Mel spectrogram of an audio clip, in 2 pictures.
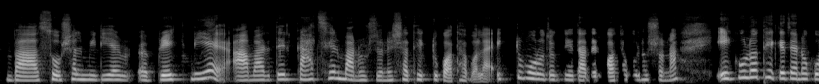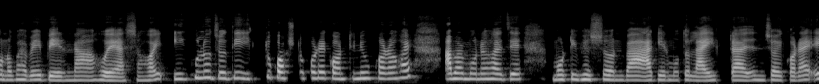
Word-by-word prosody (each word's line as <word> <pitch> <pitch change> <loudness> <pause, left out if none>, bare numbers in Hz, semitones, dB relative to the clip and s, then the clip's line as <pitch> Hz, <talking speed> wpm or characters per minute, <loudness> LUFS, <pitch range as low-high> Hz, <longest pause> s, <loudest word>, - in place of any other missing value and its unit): বা 195 - +5 0.3
সোশ্যাল 225 +1 +1
মিডিয়ার 215 0 0 0.2
এ 195 - +1
ব্রেক 220 +1 +6 0.2
নিয়ে 280 +6 +2 0.3
আমাদের 205 +3 0
কাছের 240 +6 0
মানুষজনের 195 -1 -2
সাথে 215 +2 -1
একটু 220 -1 -5
কথা 190 - -2
বলা, - - -2
একটু 240 +3 -11
মনোযোগ 240 -5 +1
দিয়ে 210 -1 -2
তাদের 190 0 +1
কথাগুলো 210 +3 -2
শোনা। 205 +1 -2 0.5
এগুলো 310 +4 +2
থেকে 295 -4 +3
যেন 260 -1 +3
কোনোভাবেই 220 -1 0
বের 190 -1 +3
না 195 - +1 0.2
হয়ে 190 -2 +4
আসা 175 +2 -9
হয়। 200 +4 +2 0.2
এইগুলো 295 +5 -2
যদি 280 0 -1 0.2
একটু 260 +4 -9
কষ্ট 290 0 +3
করে 285 0 +2
কন্টিনিউ 265 +2 0
করা 265 0 +2
হয় 315 +2 +2 0.4
আমার 260 +1 +5
মনে 250 0 0
হয় 245 -1 +2
যে 245 - +4 0.4
মোটিভেশন 225 -1 0
বা 200 - +5 0.2
আগের 205 0 -3
মতো 195 +1 -5
লাইফটা 195 +2 +2 0.2
এনজয় 200 0 -2
করাটা 195 +2 +2
220 Hz, 170 wpm, -24 LUFS, 200-255 Hz, 0.5 s, ব্রেক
